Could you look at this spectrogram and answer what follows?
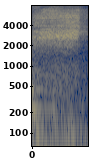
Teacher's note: To make the fat sound sh, you bring your tongue tip slightly further back in your mouth and leave a wider gap for the air to pass through. Rounding your lips can be really helpful, too.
